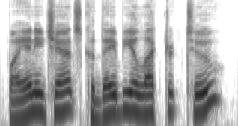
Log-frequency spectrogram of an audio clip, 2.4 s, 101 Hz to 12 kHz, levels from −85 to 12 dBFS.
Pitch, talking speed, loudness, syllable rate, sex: 175 Hz, 200 wpm, -14 LUFS, 5.6 syllables/s, male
